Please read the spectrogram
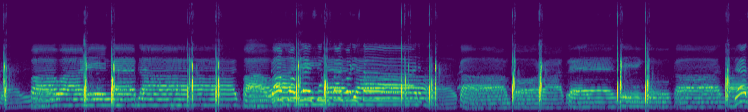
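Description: Voices chanting a slow Rastafari hymn in long held notes, over sharp beats that come in pairs about every two seconds.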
